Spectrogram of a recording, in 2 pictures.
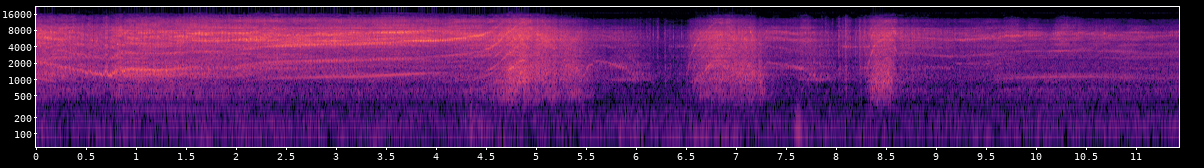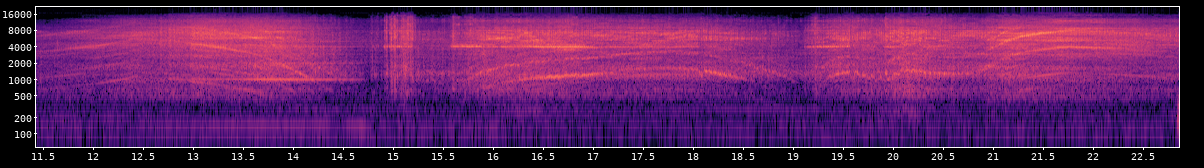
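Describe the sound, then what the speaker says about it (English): The engine of an Exceed-RC Sunfire RC car whines and revs under throttle. The high-pitched buzz rises and falls in sweeping bursts, at times close and loud and then fading as the car moves away, with no talking over it. "You just barely give it any throttle and it just takes off"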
